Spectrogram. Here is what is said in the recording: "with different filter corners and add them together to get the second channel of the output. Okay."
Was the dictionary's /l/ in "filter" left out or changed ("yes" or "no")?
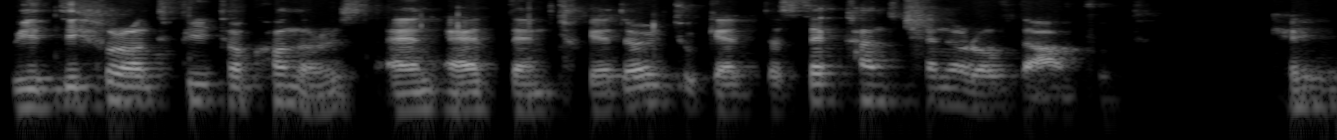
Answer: yes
